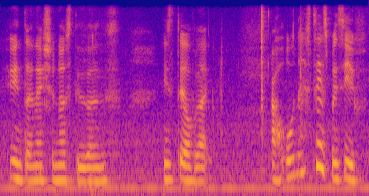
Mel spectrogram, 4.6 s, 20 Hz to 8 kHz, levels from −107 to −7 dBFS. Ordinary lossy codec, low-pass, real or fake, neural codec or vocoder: none; 7.2 kHz; real; none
